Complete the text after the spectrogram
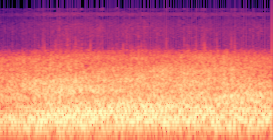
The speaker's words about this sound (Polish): Ignition sequence start.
